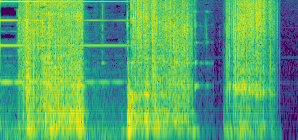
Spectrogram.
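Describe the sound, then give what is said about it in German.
Crisp crunching bites into a warm, buttery croissant: three distinct crunchy bursts separated by short silences, followed by the start of another at the very end. “Das Croissant ist nämlich immer noch ganz butterig und warm. Hör mal.”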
